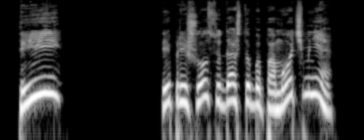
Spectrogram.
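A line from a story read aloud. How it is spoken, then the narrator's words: Full-throated straining yell. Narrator (Russian): Набрав в легкие побольше воздуха, мистер Молтри заорал, что было силой, надсаживая горло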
